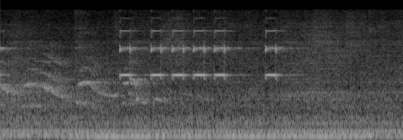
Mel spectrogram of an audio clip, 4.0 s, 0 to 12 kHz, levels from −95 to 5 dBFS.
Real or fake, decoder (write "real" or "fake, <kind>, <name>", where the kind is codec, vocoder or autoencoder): real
